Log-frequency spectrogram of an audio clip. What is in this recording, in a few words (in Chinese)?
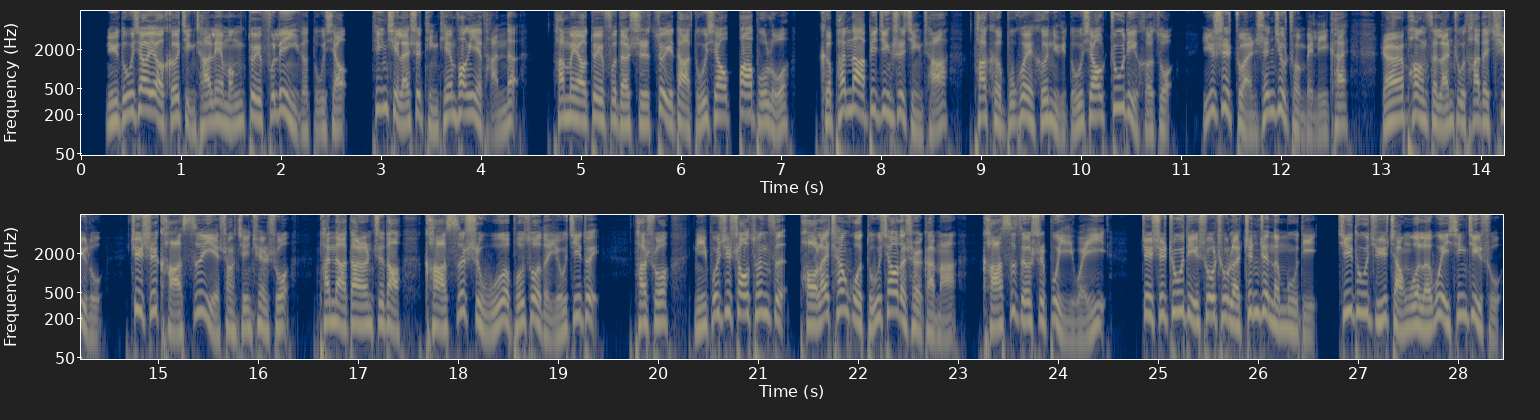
电影解说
